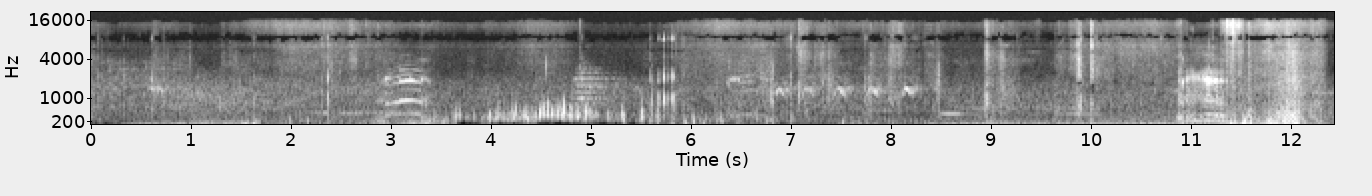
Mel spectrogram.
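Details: Siberian cats bumping affectionately, with two short harmonic meows around three and eleven seconds, a few soft chirps between them, and a steady low rumble and rustling throughout.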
